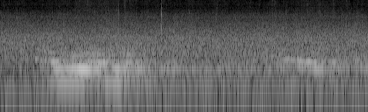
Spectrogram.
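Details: Red deer stag bellowing in the rut: one drawn-out, low, harmonic roar of about a second, followed near the end by a shorter, fainter second roar over a steady background hiss.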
